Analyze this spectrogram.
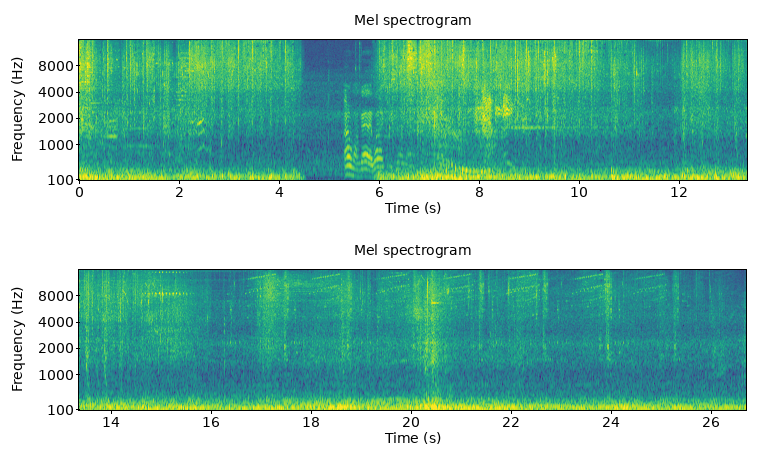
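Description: Rapid gunfire rattles and bangs.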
